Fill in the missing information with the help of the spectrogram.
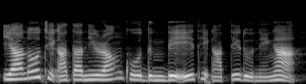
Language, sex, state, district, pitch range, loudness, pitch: Garo, female, Meghalaya, West Garo Hills, 200-240 Hz, -17 LUFS, 220 Hz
